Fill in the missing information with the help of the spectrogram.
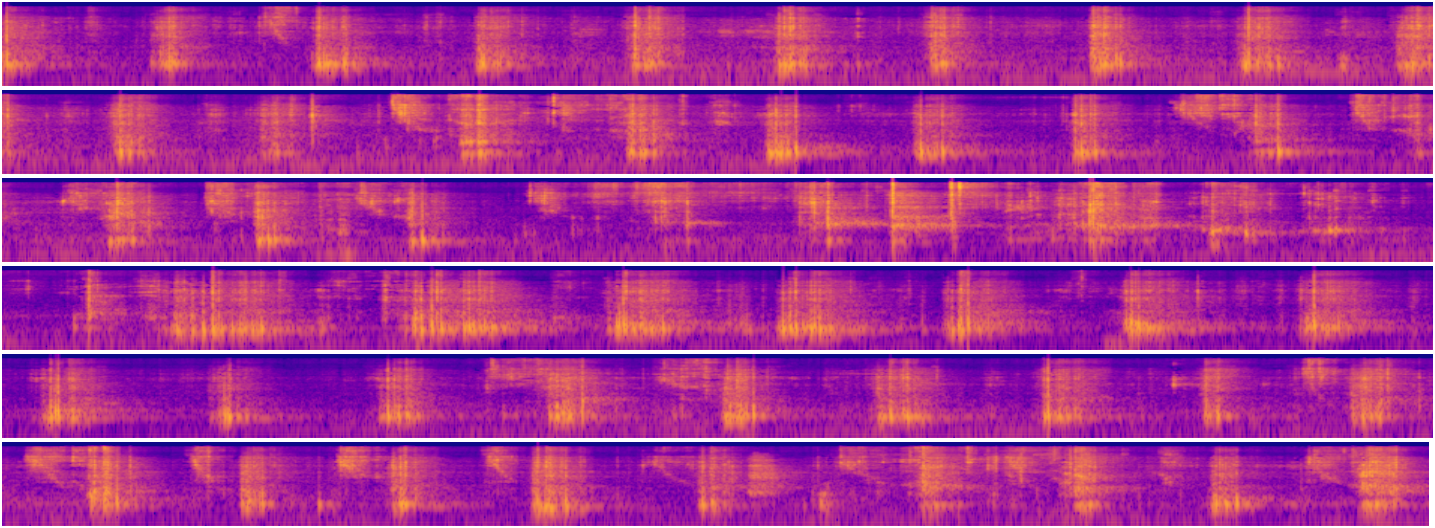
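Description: Hard ice being chewed: a steady run of sharp crunches as the ice is bitten and ground between the teeth, about two crunches a second.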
